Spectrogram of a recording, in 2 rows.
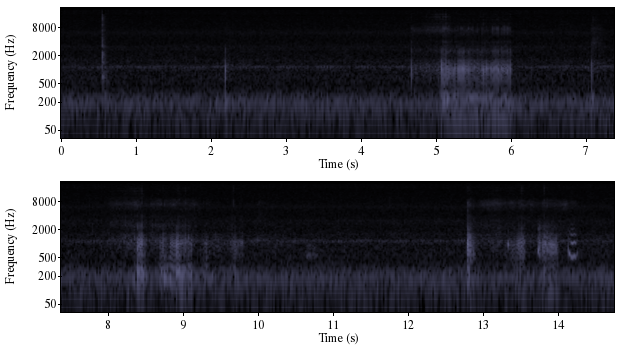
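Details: Porun, a female Chihuahua nearly 12 years old, snoring while asleep: three rasping, breathy snores about a second long each, separated by quiet gaps of a few seconds, with faint clicks between them.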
